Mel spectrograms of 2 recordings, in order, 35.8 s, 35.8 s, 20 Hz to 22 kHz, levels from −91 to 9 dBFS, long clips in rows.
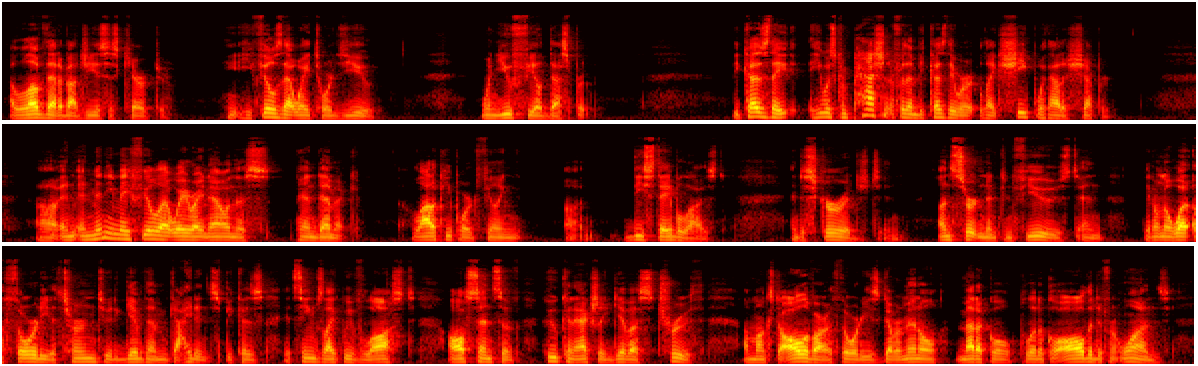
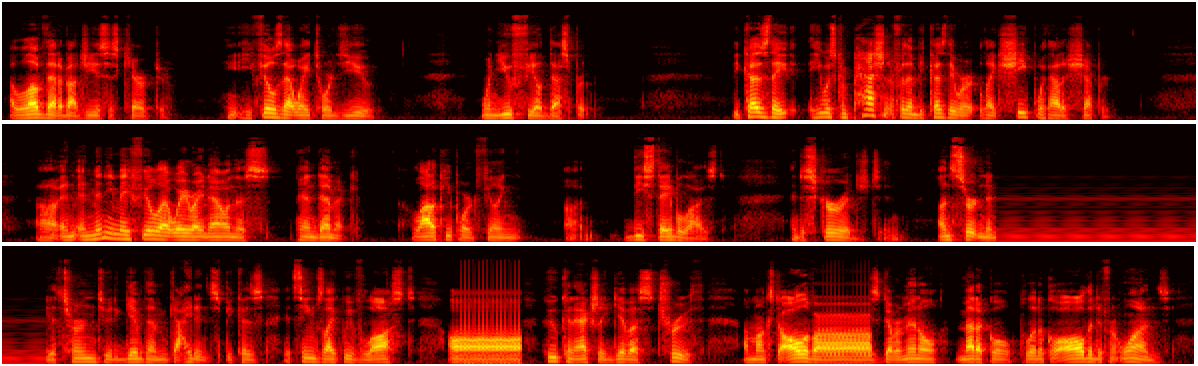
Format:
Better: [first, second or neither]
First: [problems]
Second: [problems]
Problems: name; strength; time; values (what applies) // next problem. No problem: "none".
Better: first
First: none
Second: audio freezing; at 22 s for 2.5 s, at 28 s for 0.5 s and at 32 s for 0.5 s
